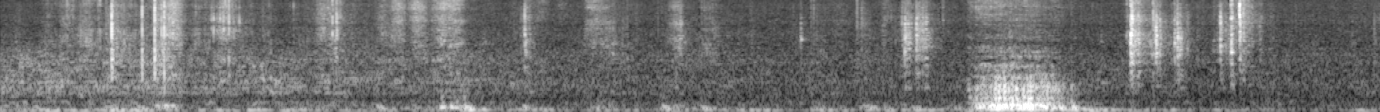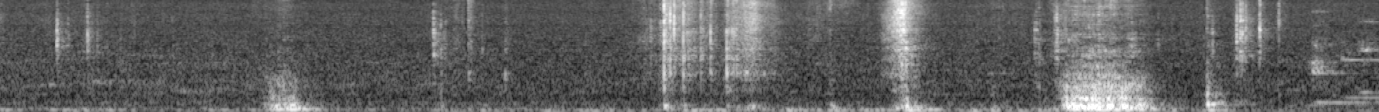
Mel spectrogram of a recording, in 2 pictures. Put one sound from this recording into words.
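Dry grass stalks rustle and scrape against a ceramic jar.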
